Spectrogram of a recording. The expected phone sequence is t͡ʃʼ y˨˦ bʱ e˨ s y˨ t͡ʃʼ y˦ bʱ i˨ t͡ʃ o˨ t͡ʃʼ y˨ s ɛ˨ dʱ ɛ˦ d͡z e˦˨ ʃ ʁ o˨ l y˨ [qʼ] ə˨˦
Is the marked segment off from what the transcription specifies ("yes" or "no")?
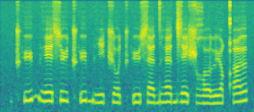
no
